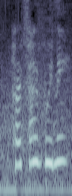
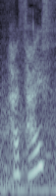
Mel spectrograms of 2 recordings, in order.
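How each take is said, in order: First: Sing-song high praise to the dog; high dog-talk voice. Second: Said in the usual way. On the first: Real, not acted. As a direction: lift it high and bright for the dog. Asking dog, pitch up.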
